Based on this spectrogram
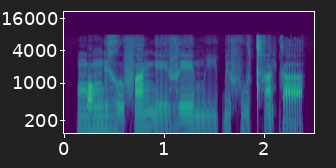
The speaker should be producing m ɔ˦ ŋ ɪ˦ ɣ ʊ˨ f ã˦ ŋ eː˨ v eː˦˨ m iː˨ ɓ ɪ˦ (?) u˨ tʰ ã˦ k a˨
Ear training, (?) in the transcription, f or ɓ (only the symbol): f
